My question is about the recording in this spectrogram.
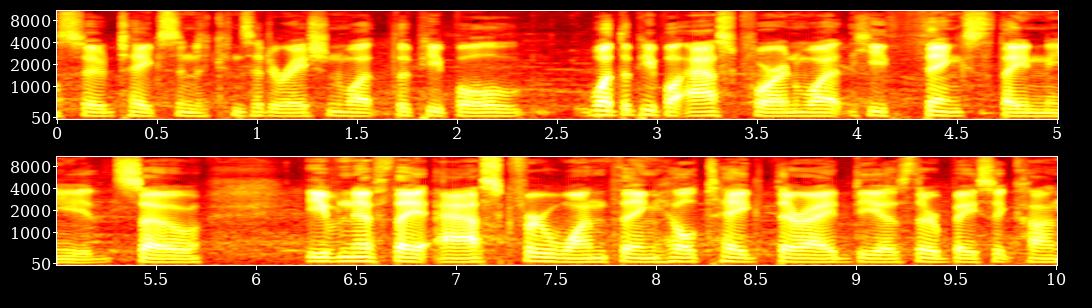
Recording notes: Live from the 5th annual Ameripolitan Awards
